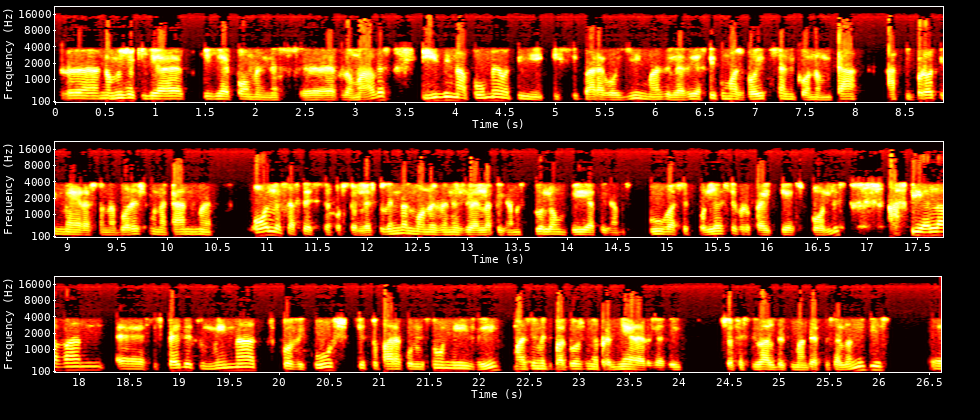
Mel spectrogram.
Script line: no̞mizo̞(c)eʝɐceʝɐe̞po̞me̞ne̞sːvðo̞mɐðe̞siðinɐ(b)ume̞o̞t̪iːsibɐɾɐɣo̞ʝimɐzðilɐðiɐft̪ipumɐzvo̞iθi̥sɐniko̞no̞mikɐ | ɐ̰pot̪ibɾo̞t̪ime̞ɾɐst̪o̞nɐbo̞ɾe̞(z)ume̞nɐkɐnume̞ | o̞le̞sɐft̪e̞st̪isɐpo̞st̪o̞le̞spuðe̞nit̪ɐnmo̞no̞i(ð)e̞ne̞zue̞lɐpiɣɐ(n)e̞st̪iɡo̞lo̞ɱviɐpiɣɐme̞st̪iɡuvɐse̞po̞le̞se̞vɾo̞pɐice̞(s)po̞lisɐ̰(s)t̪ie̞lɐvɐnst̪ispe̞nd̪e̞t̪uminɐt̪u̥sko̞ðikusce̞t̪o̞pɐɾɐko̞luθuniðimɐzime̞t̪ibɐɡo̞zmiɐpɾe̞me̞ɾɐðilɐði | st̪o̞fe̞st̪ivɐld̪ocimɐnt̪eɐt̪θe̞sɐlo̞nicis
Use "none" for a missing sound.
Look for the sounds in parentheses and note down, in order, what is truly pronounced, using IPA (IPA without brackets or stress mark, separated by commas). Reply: c, p, s, v, m, s, f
